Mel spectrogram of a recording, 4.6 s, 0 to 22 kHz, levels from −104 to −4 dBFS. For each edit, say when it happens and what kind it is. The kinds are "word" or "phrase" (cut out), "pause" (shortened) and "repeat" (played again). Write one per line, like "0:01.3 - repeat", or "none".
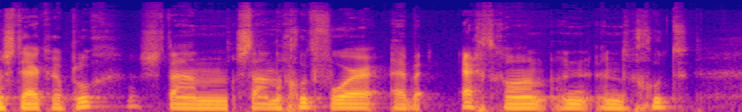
0:01.4 - word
